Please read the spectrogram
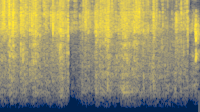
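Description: Thin clear plastic disposable gloves from a box hair dye kit crinkling as they are pulled on over the hands, an irregular crackly rustle.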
